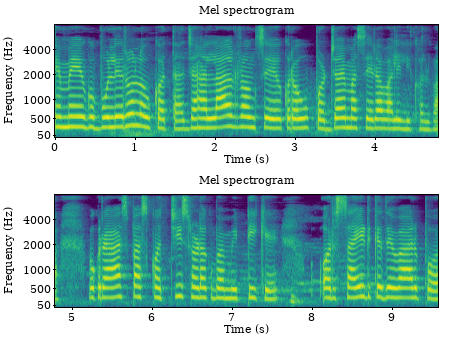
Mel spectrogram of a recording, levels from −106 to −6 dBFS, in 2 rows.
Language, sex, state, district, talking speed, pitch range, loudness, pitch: Bhojpuri, female, Bihar, Muzaffarpur, 175 wpm, 240-270 Hz, -14 LUFS, 255 Hz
